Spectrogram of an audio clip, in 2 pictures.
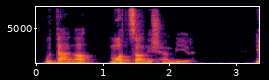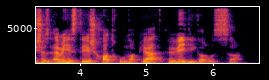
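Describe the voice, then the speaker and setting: At a very slow pace, a man with a medium pitch speaks in a somewhat breathy voice with lively intonation. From Budapest, Hungary. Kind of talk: audiobook reading.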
